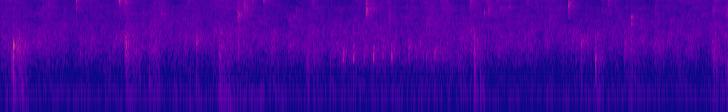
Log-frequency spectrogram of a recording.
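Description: Red spinach frying in an aluminium wok, with a steady sizzle and many scattered sharp pops and crackles.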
